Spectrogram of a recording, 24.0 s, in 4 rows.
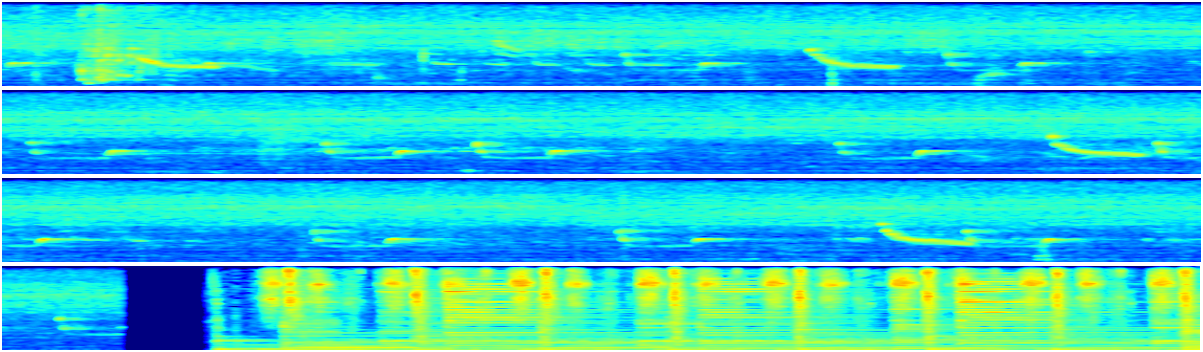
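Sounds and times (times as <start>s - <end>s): birds chirping: 0.0s - 18.6s
faint outdoor background noise: 0.0s - 23.9s.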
